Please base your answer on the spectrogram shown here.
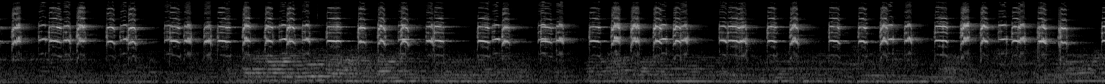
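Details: Sooty-headed bulbul pouring out dense, scratchy chatter for over ten seconds, note bursts tumbling almost continuously, with a soft low droning tone underneath.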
